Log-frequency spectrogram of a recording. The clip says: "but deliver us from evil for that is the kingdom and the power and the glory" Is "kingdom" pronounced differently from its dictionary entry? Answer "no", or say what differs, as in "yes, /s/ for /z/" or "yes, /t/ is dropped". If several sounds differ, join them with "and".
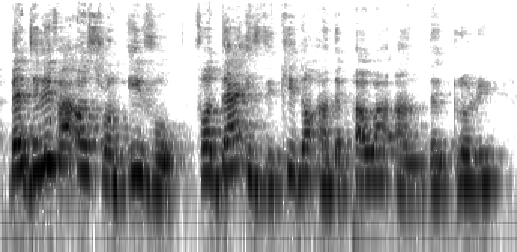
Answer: yes, /ŋ/ is dropped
